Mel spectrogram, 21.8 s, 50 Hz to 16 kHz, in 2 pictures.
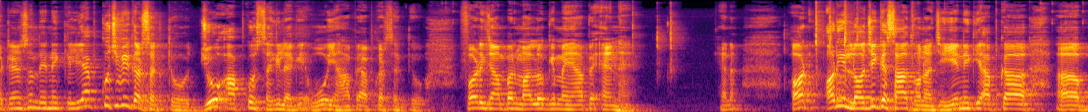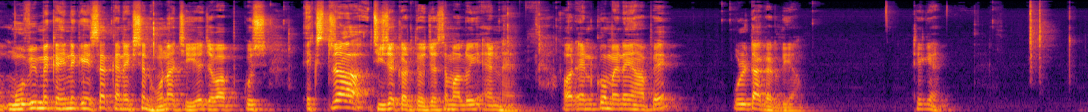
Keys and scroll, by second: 6.2 ctrl+x, 6.3 ctrl+x, 7.9 space, 8.1 space, 12.1 v, 16.0 ctrl+t, 21.0 Return.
